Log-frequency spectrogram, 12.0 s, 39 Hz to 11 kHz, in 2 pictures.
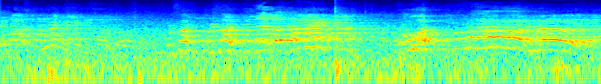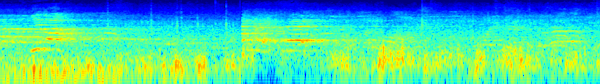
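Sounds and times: football being kicked: 3.2 - 3.6.

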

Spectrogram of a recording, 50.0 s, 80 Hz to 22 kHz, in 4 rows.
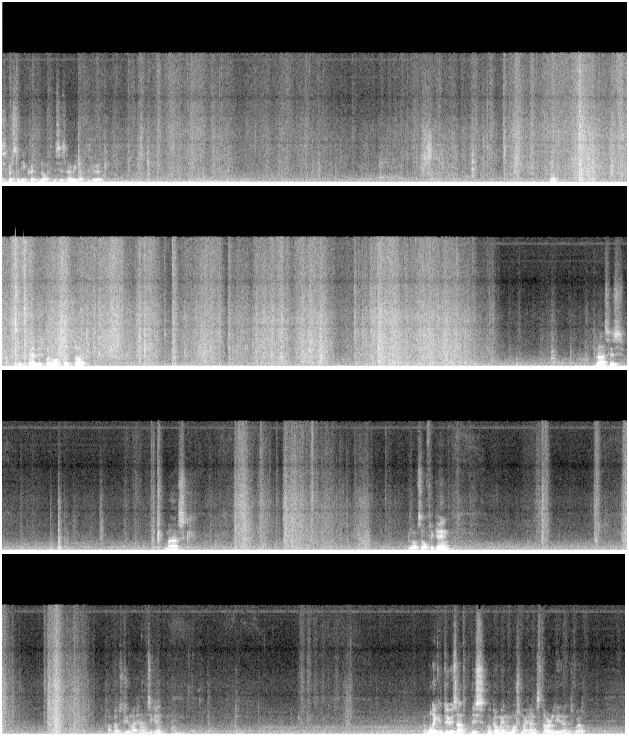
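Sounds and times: disposable gown rustling: 0.0 - 23.0, 29.0 - 33.1, 36.7 - 40.5
low steady hum: 0.0 - 49.9.

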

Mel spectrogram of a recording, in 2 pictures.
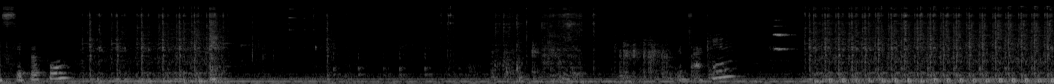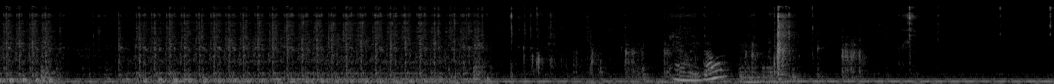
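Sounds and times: sewing machine stitching: 8.0 - 15.5.

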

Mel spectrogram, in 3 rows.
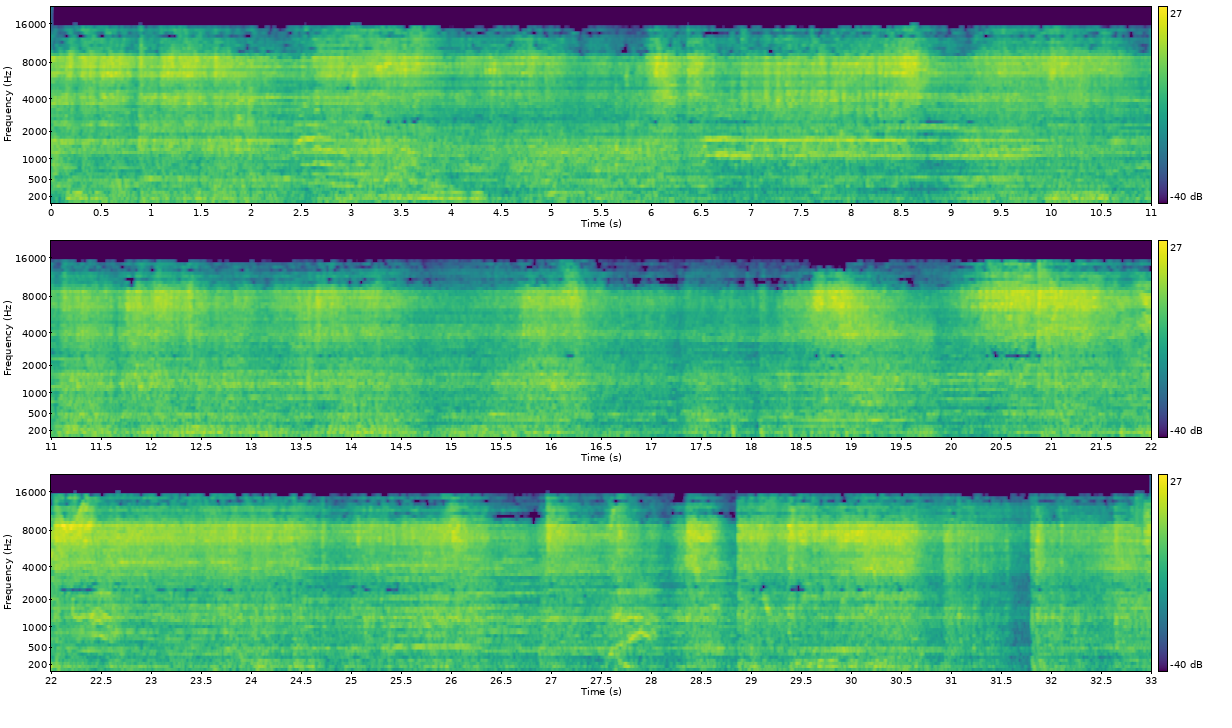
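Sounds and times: crashes and explosions: 0.0 - 33.0
dramatic film music: 0.0 - 33.0.

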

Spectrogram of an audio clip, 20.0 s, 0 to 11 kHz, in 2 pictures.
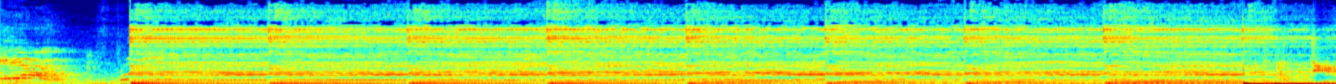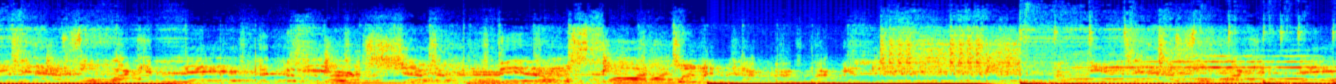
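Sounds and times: hip-hop backing track: 1.0 - 20.0
deep heavy bass: 9.3 - 11.6, 15.3 - 20.0.

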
